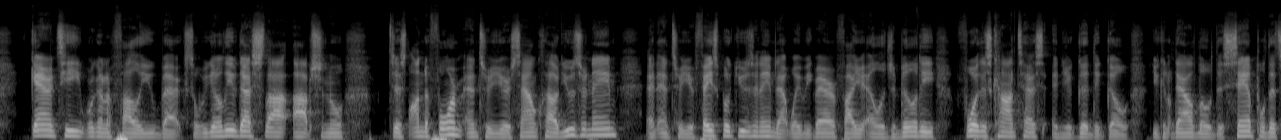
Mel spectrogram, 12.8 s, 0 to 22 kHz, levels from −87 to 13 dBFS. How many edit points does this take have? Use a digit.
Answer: 3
